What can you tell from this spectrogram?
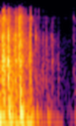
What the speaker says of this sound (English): we type in a couple of fields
